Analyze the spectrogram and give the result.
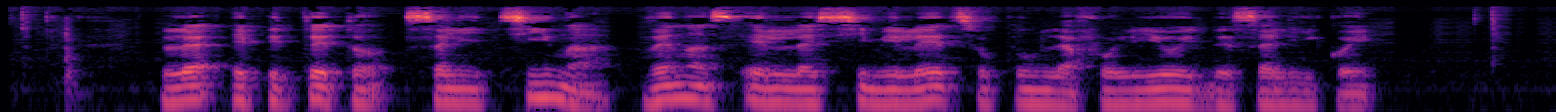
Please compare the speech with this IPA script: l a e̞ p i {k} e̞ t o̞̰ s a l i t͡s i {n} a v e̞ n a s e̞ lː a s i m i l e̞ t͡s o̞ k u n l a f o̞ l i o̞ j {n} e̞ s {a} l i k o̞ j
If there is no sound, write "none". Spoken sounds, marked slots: t, n, d, a

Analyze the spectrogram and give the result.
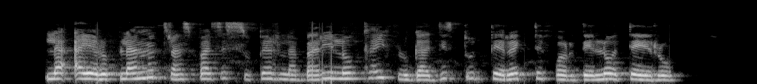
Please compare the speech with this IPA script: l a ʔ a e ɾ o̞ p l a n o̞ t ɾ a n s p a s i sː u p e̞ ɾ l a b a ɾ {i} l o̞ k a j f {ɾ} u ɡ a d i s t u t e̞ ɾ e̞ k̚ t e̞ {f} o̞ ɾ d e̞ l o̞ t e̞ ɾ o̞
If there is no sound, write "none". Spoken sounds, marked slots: i, l, f

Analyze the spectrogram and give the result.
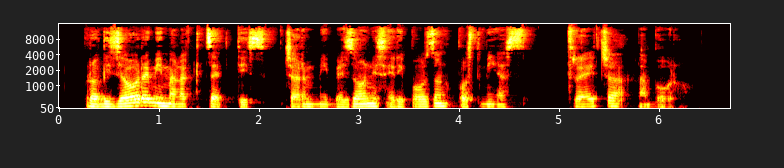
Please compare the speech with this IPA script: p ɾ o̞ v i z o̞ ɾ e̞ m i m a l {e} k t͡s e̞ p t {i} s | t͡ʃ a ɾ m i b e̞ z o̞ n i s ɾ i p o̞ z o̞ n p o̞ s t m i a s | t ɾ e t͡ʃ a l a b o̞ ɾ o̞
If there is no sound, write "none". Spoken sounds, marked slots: a, i

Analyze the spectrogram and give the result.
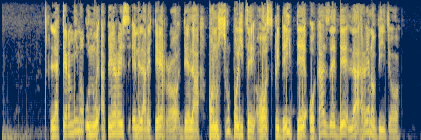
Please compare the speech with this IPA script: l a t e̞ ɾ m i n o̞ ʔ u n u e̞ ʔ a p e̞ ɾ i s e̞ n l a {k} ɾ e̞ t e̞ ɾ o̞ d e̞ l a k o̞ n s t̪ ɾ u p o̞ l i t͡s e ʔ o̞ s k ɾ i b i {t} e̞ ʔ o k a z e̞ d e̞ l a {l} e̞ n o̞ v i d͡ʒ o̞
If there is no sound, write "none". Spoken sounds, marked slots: none, t, ɾ

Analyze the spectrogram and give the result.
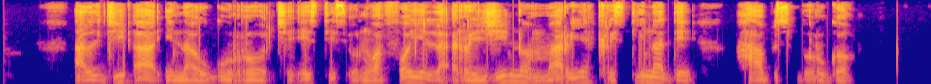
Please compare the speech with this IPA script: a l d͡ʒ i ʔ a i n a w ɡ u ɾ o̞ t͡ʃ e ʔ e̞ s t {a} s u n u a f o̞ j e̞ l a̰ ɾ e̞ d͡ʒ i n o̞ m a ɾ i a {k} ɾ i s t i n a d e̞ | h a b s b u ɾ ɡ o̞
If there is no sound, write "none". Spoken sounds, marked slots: i, k

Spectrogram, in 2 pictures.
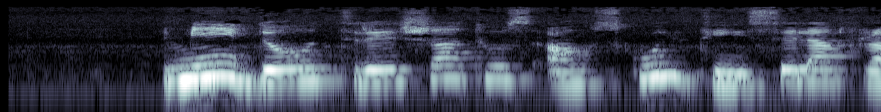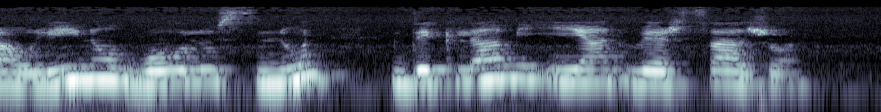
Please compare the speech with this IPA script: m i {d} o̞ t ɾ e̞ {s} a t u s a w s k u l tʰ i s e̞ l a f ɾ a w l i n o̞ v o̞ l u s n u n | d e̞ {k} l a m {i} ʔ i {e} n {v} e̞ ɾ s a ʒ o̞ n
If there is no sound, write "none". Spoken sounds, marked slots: d, ʃ, k, i, a, v

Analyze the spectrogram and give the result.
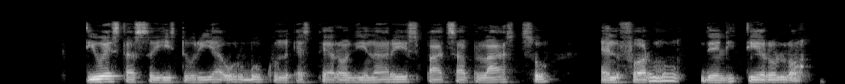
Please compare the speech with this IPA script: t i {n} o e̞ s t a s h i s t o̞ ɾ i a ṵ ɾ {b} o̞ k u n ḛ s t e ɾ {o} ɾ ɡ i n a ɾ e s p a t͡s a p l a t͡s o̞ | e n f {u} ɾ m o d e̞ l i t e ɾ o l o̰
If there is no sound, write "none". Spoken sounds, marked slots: none, b, o, o

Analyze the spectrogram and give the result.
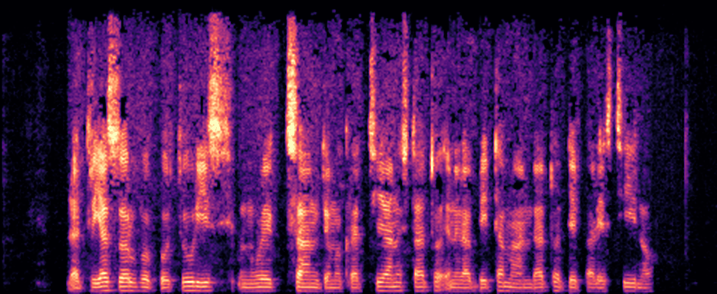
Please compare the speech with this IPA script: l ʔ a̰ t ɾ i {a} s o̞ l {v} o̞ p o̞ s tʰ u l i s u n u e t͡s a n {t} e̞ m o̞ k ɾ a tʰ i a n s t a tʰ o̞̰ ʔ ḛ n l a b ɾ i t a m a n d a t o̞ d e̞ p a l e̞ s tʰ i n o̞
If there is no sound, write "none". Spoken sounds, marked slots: a, v, d

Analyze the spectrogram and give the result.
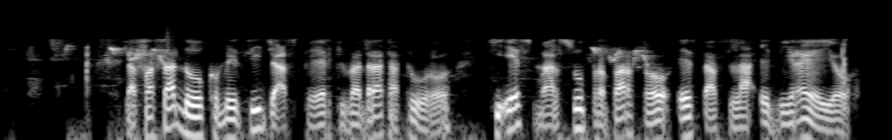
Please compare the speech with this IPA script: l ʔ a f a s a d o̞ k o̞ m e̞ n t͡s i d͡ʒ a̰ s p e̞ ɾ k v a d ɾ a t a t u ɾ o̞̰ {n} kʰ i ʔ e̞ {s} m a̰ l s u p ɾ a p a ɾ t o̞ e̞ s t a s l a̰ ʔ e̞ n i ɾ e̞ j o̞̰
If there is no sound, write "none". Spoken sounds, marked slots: none, s

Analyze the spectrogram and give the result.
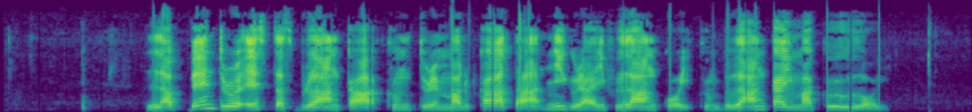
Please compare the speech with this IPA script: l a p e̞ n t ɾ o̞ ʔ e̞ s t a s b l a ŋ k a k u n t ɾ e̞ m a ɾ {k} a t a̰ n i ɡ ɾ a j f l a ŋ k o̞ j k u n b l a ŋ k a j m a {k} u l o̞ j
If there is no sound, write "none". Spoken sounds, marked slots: k, k

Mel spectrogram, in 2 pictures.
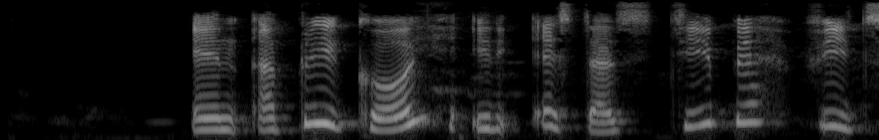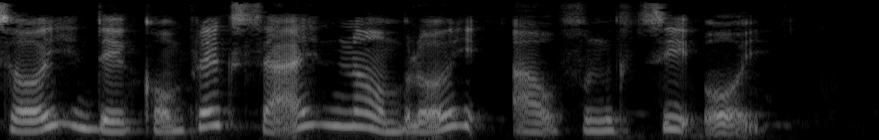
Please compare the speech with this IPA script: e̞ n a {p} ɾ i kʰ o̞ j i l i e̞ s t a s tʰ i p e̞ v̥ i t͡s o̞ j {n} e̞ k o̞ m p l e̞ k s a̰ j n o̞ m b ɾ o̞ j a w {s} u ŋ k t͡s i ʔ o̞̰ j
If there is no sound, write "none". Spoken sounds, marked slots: p, d, f

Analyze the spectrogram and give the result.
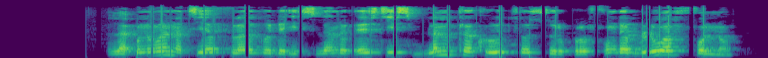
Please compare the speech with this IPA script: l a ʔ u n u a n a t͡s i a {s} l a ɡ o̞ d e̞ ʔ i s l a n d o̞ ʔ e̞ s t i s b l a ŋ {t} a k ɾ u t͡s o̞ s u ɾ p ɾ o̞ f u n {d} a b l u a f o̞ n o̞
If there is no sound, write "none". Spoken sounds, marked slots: f, k, d

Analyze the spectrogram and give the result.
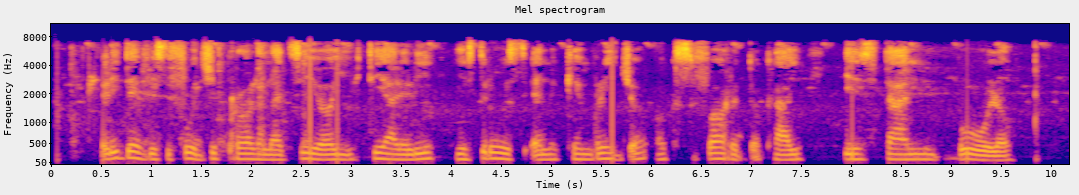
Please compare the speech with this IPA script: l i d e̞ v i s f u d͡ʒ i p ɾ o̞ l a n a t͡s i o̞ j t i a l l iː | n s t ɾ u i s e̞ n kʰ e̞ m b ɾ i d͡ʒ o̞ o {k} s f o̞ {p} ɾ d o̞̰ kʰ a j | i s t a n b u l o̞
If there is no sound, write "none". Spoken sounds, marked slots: k, none

